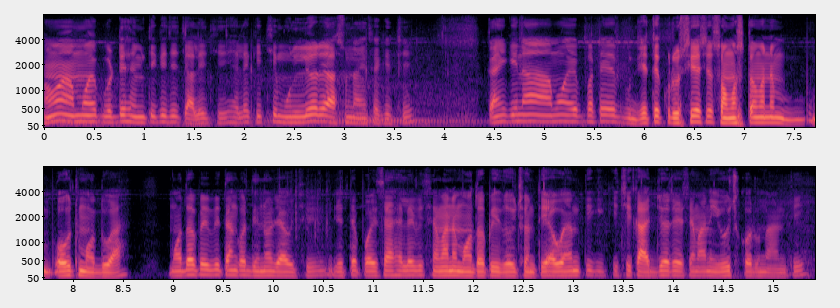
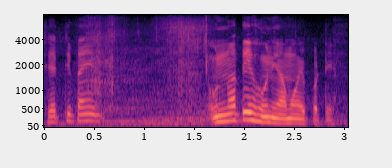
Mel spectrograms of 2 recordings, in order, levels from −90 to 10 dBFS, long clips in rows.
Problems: none marked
